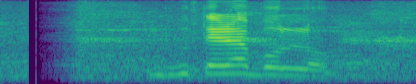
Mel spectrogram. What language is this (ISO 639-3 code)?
ben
